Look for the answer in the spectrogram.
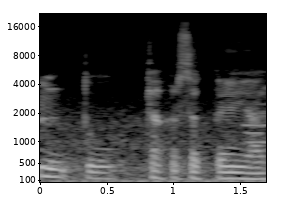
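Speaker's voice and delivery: ordinary talk, nothing marked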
